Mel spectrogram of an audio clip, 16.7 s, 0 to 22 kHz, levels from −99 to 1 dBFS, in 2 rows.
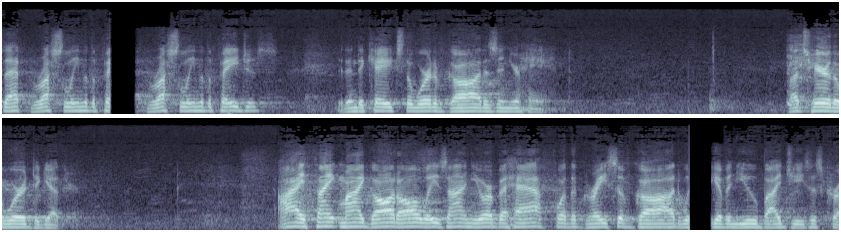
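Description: The audio suffers two stream reconnects. At 1.07 s it goes silent for 0.23 s, then resumes 0.93 s earlier, so the passage repeats up to about 2.23 s, as when a server resends a burst. At 15.24 s a 0.2 s gap returns about a fifth of a second later, skipping material. Unlike a simple dropout, each gap moves the playback position, because a fresh decoder restarts mid-stream after the connection breaks.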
